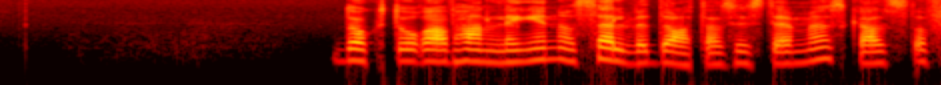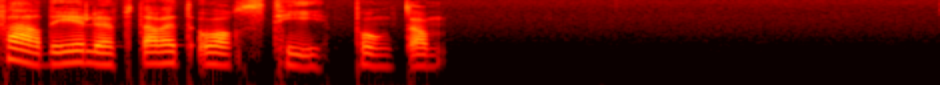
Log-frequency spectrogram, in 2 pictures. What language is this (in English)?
Norwegian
